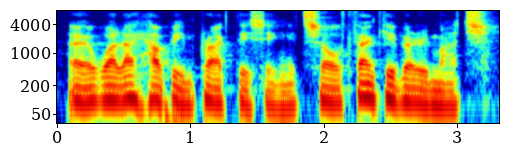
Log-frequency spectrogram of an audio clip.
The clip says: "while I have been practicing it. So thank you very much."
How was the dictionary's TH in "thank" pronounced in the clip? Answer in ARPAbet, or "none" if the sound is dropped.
TH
